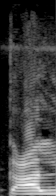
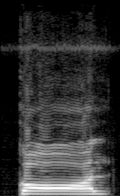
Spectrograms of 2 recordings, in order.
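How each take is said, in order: First: The vowel is an open 'ah' sound. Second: The vowel is a rounded 'aw' sound. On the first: The speaker calls it wrong. "इसलिए ये काल नहीं होता" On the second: The speaker calls it right. "अब सारे मेरे साथ बोलो"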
